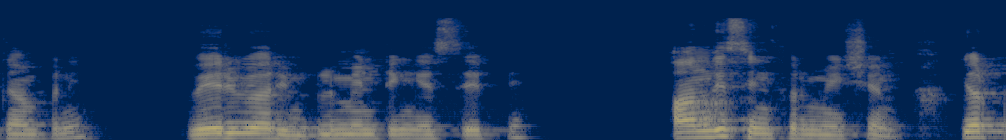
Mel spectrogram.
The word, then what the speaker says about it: SAP: So we need to pronounce it as SAP, not SAP.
